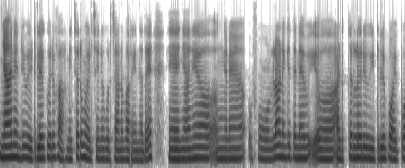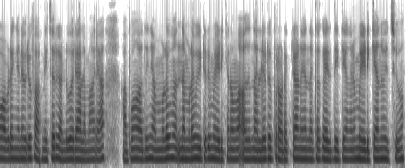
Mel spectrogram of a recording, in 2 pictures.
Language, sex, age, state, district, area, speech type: Malayalam, female, 45-60, Kerala, Kozhikode, urban, spontaneous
